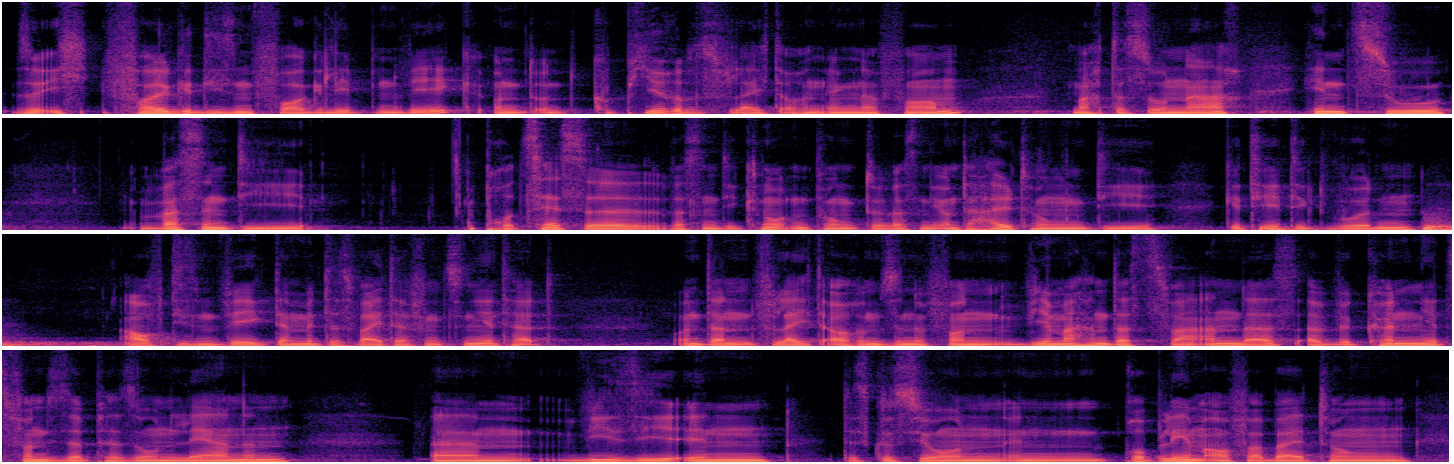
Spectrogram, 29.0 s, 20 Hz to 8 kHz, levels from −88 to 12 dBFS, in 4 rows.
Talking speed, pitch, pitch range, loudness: 145 wpm, 95 Hz, 85-100 Hz, -19 LUFS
